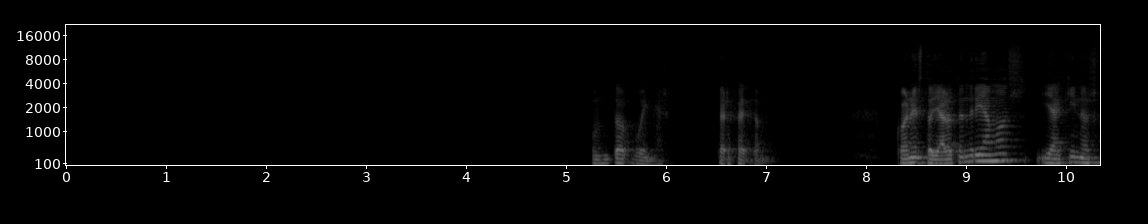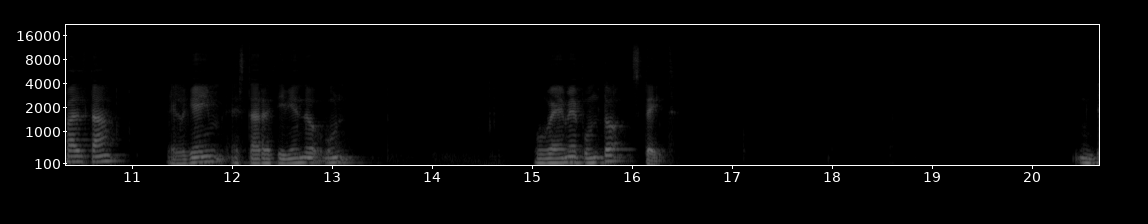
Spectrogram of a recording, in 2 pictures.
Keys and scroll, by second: 3.4 Return, 4.9 Tab, 6.0 alt+super+l, 6.2 ctrl+alt+o, 11.3 super+p, 15.7 Return, 16.4 alt+super+l.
